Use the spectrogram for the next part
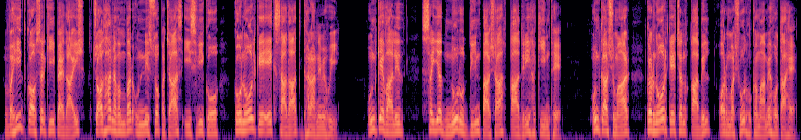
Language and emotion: Urdu, neutral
